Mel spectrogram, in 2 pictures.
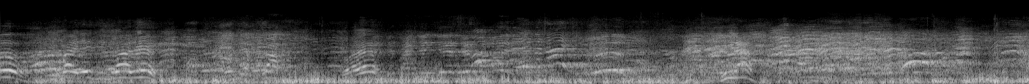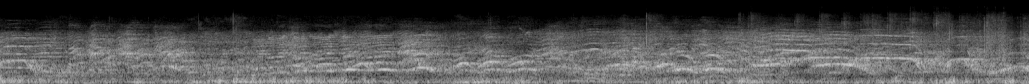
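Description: A crowd of children shouts and cheers loudly outdoors.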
